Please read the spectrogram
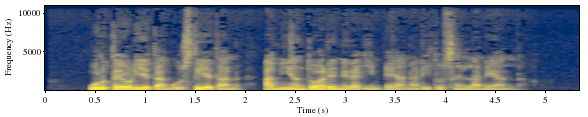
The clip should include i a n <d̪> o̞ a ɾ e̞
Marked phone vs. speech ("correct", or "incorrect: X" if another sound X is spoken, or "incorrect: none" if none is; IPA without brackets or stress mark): incorrect: t̪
